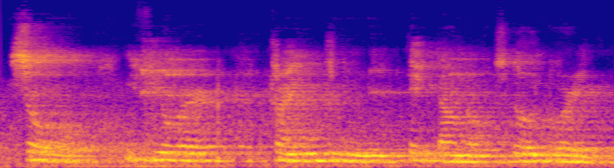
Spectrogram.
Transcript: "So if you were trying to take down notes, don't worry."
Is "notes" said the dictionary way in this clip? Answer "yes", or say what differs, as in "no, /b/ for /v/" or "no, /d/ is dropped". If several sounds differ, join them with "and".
no, /l/ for /n/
